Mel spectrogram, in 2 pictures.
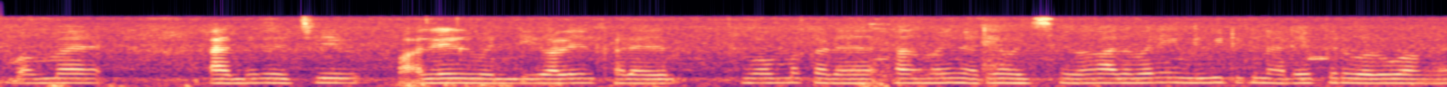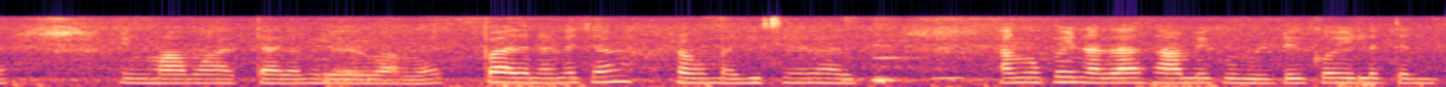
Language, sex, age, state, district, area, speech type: Tamil, female, 60+, Tamil Nadu, Cuddalore, rural, spontaneous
